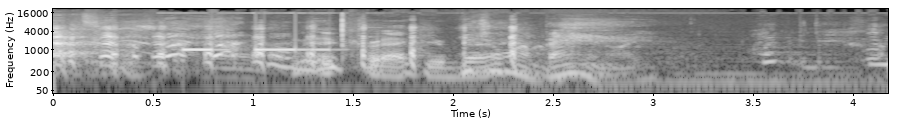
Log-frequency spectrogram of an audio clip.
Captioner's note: laughs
